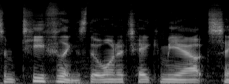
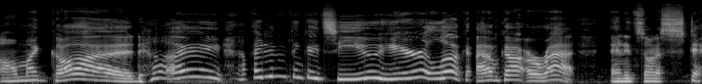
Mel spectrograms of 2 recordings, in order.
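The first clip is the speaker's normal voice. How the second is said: put-on very high, slurred, drawn-out tipsy drunken voice; 11 semitones higher than usual. Voicing Tally, who calls out while drunkenly sauntering over: drunk character voice. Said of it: "Tally is going to drunkenly saunter over".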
